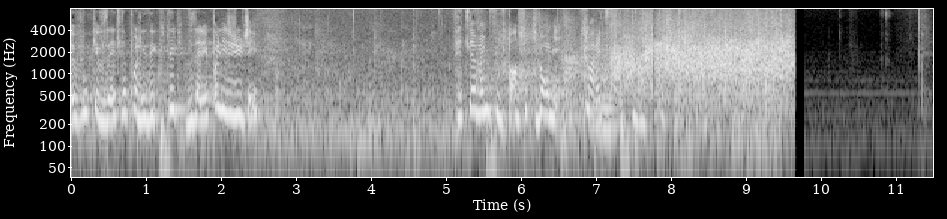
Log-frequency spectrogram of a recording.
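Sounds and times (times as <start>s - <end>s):
speech: 0.0s - 2.8s, 5.1s - 7.8s
legislators applauding: 6.5s - 9.7s
laughter: 7.1s - 9.3s.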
